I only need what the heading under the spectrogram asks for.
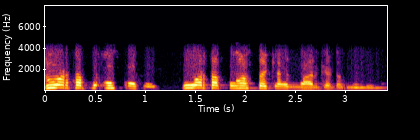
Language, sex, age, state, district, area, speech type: Kashmiri, male, 30-45, Jammu and Kashmir, Anantnag, rural, conversation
